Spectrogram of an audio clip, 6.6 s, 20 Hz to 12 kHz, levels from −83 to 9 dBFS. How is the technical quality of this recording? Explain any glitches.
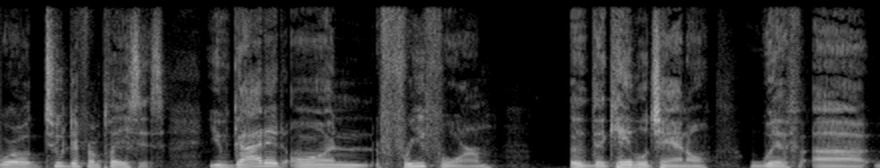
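No glitches turn up anywhere in this recording. The speech continues without any audible interruption or defect that would need explaining.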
